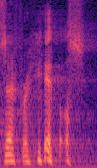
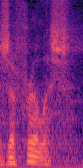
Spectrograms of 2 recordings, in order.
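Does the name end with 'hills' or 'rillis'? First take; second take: hills; rillis. First: The name ends with a 'hills' sound. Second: The name ends with a 'rillis' sound. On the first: The speaker calls it right. "that's Zephyr Hills" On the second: The speaker calls it wrong. "I pronounced it Zephyrillis"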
